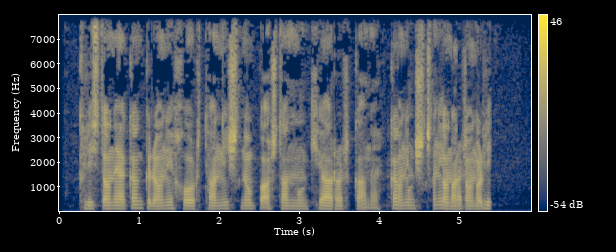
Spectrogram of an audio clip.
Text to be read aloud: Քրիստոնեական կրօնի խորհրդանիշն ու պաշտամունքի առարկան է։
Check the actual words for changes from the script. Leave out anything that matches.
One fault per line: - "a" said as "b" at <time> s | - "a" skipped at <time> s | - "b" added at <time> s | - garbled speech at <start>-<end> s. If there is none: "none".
- garbled speech at 4.1-5.4 s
